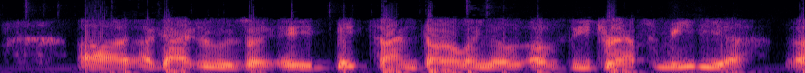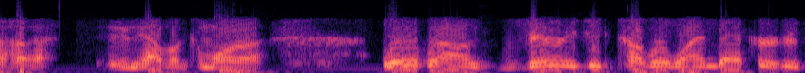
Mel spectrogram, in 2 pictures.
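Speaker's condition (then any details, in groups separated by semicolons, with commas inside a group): No condition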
